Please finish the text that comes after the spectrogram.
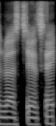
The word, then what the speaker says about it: NVST TXK: any plugs anything you want to plug obviously invest TX oh yeah for shout out uh invest TX it's the nonprofit spelled nvst txk it's pronounced invest txk you can follow us on Facebook and Instagram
